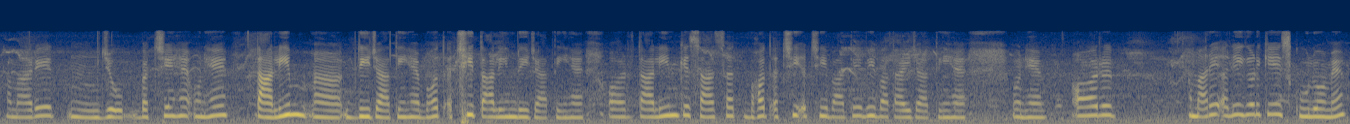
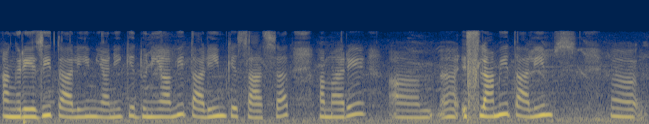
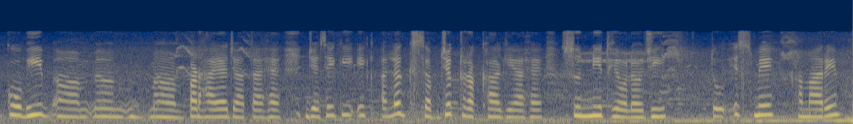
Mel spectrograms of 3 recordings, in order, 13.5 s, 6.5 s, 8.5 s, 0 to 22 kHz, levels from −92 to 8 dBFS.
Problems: constant background noise, low volume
